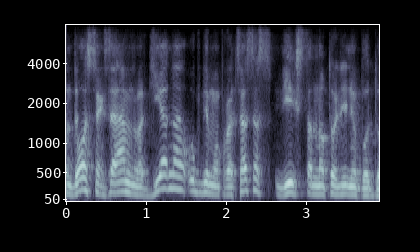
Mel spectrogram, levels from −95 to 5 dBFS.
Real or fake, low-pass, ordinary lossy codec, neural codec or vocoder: fake; 7.2 kHz; Opus, 24 kbps; codec, 16 kHz, 0.8 kbps, ZipCodec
